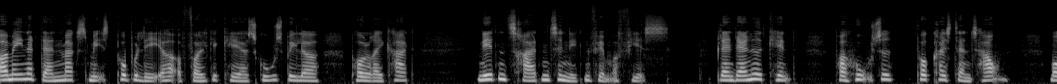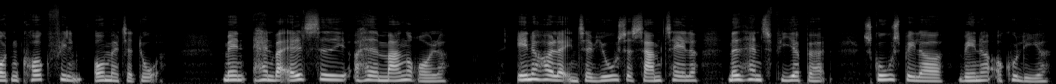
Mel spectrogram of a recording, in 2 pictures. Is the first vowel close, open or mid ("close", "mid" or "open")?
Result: open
